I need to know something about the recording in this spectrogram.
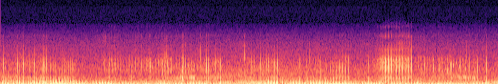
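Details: Low continuous purring from a kitten being massaged indoors, a soft throbbing rumble with a louder burst of rustling fur handling near the sixth second.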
